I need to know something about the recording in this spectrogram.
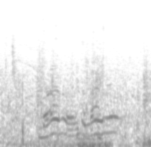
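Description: A baby macaque making soft, high-pitched, wavering whimpering calls, starting about half a second in and lasting about a second.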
